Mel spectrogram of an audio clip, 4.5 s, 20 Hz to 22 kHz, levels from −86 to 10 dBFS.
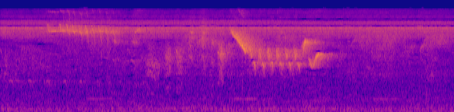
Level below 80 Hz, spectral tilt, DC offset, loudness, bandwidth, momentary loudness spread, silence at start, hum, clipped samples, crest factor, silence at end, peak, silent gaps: -58 dBFS; 3 dB/octave; under 0.1%; -21 LUFS; 16 kHz; 12 LU; 0 s; none; under 0.1%; 24 dB; 0 s; 0 dBFS; none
